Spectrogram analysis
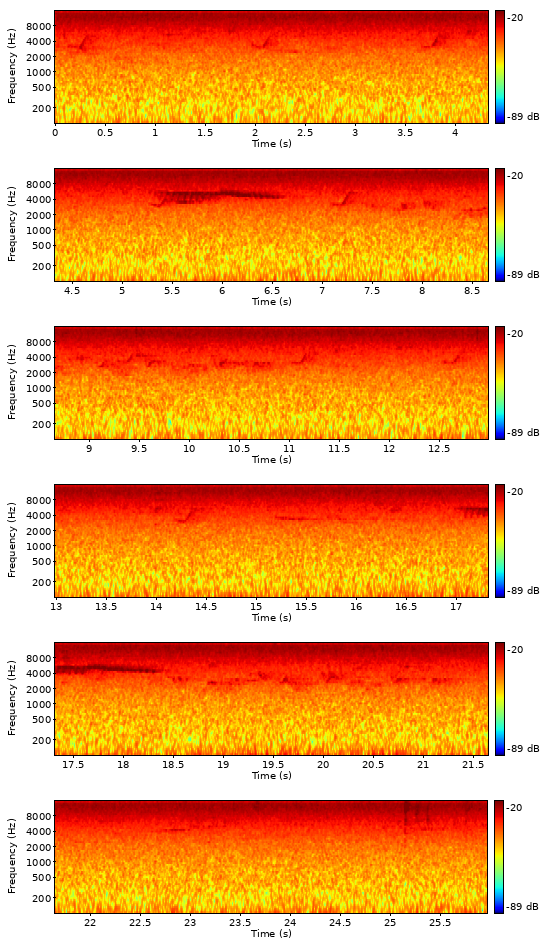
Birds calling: Orange-crowned Warbler (Leiothlypis celata), Black-headed Grosbeak (Pheucticus melanocephalus)

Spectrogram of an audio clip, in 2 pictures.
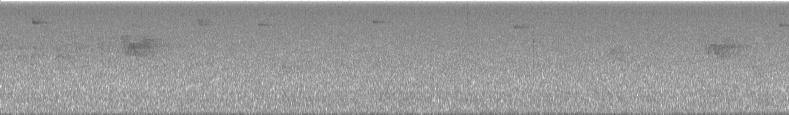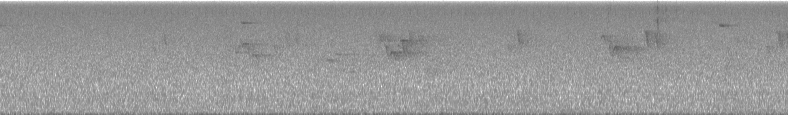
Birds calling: American Goldfinch (Spinus tristis), unidentified bird, Red-eyed Vireo (Vireo olivaceus)

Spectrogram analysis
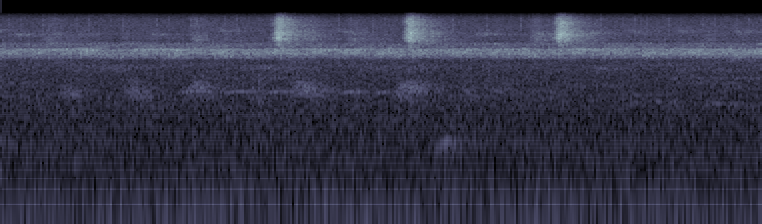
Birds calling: Gray Antbird (Cercomacra cinerascens), Plain-winged Antshrike (Thamnophilus schistaceus), Amazonian Motmot (Momotus momota), Collared Trogon (Trogon collaris)

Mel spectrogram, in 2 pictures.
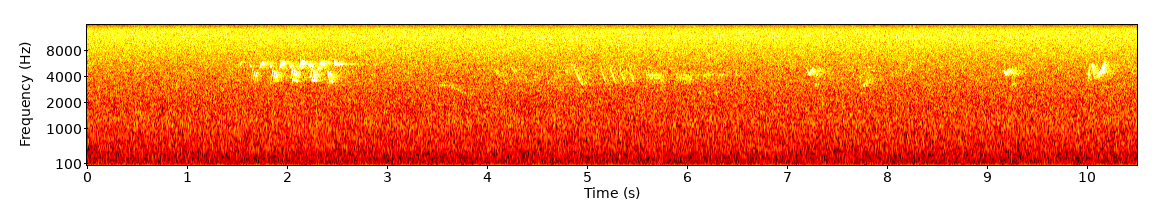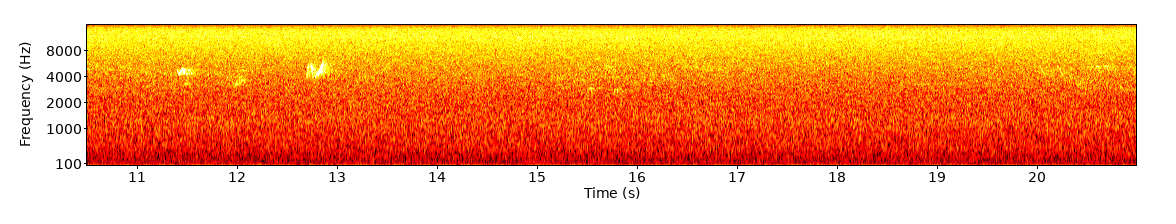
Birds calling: Fox Sparrow (Passerella iliaca), MacGillivray's Warbler (Geothlypis tolmiei), Dusky Flycatcher (Empidonax oberholseri)

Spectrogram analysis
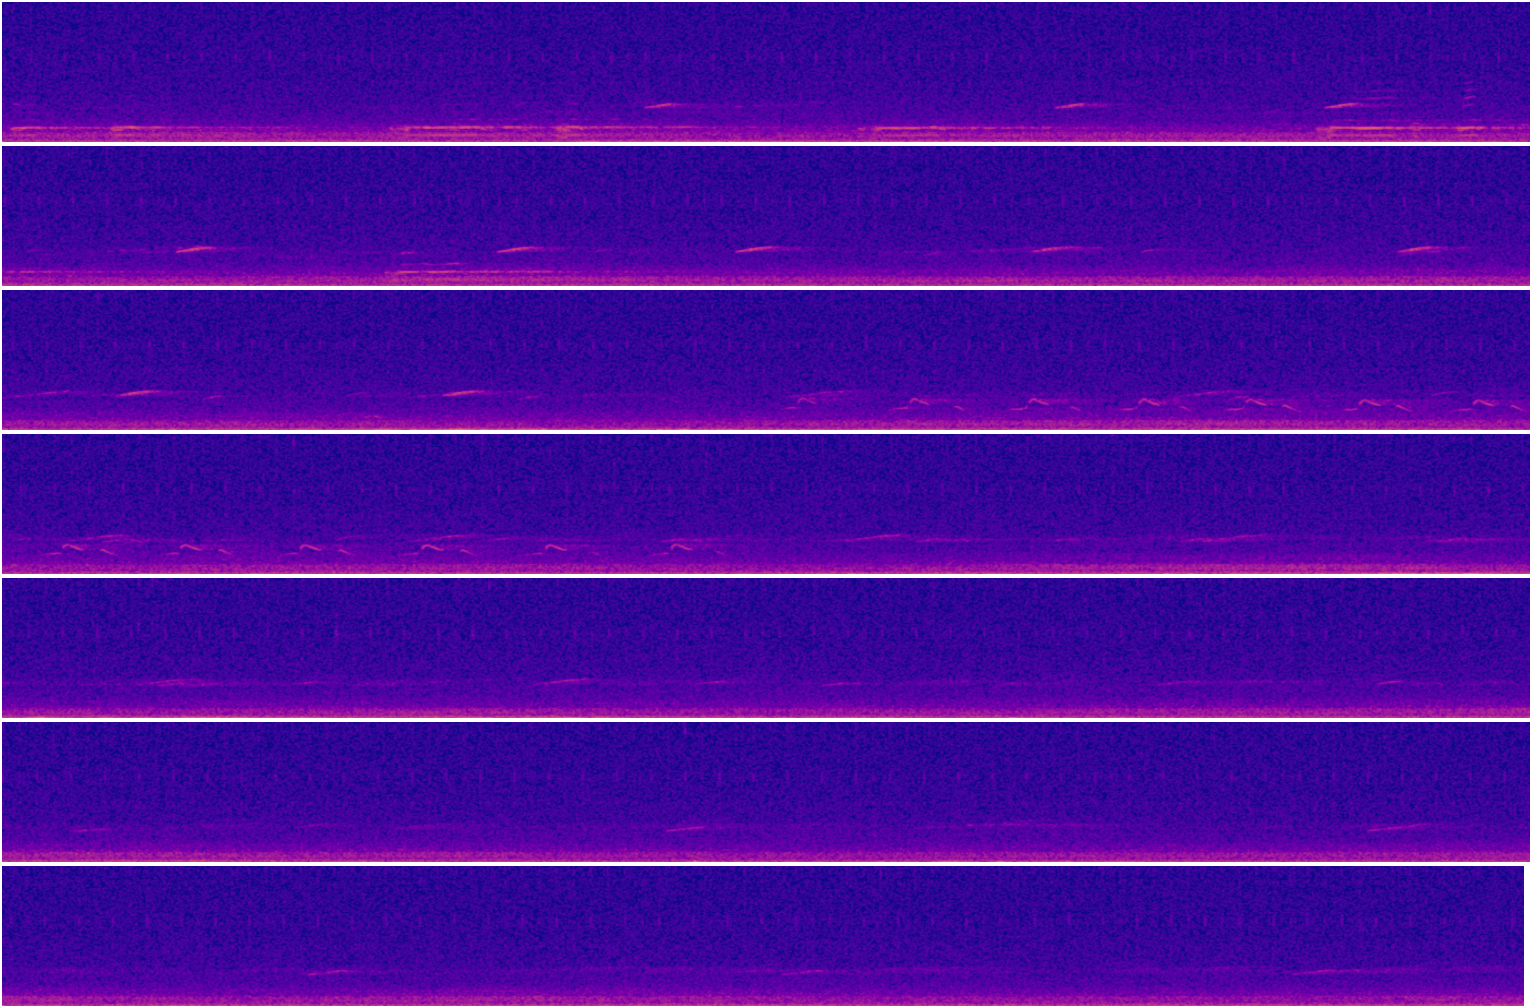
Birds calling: Canada Goose (Branta canadensis), Northern Cardinal (Cardinalis cardinalis)

